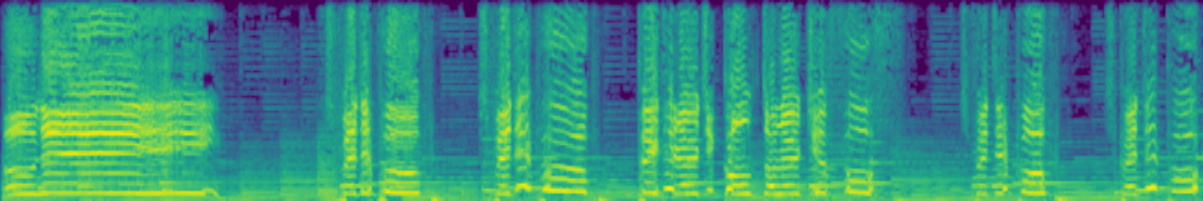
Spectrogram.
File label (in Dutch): spetter poep lied voice over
